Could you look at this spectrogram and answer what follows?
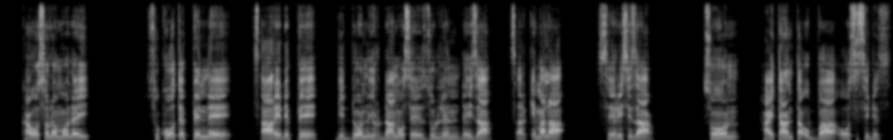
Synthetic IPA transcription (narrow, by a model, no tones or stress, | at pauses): kɐwɔsɔlɔmonɛj | sʊkoːt̪ɛpːɛnːɛ | t͡sʼaːɾɛd̪ɛpːɛ | ɡɪd̪ːɔnjɔɾd̪aːnoːsɛzʊlːɛnd̪ɛʔɪzɐ | t͡sʼɐɾkʼːɪmɐlɐ | se̞ːɾɪsɪzɐ | sɔhɔn | hɐ̰jt̪aːnt̪ːɐʊbːaːʔo̞ːsɪsɪd̪ɛs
